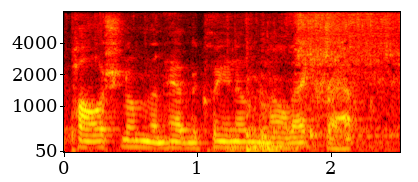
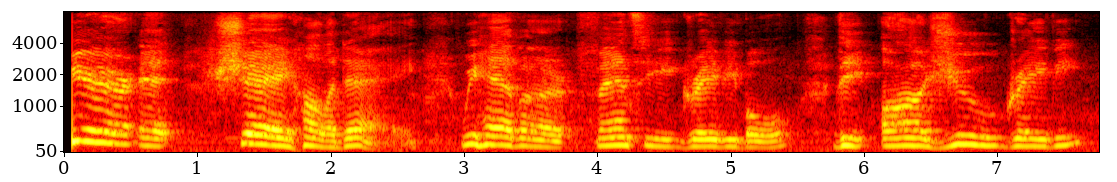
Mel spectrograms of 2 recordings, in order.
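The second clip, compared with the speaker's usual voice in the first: slow, drawn-out fancy restaurant presentation; mock-fancy host; 3 semitones higher, much slower than usual. Home cook showing off a gravy bowl like a restaurant host, mock-fancy. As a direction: present it grandly, playing at posh dining.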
